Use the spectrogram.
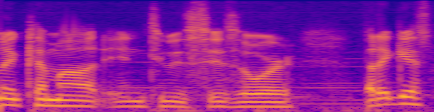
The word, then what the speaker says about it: Scizor: It's not pronounced Scizor. I've been pronouncing it Scizor as a child, but now it's pronounced Scizor.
